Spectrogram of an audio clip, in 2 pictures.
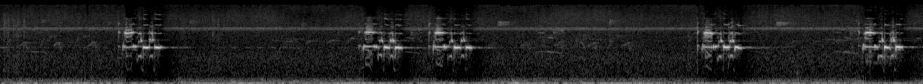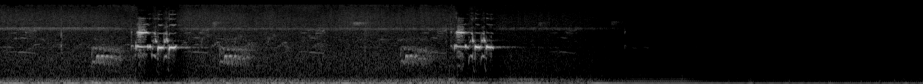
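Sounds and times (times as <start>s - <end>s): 
songbirds: 0.0s - 16.8s
blue jay: 1.2s - 1.8s, 3.5s - 6.4s, 7.0s - 15.6s.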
